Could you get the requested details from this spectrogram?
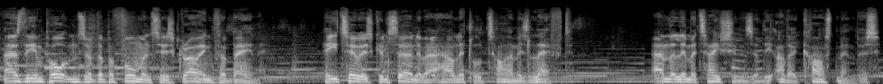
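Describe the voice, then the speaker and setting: Male documentary narrator over clear music. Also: lowish voice, expressive, fairly quick.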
